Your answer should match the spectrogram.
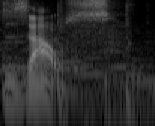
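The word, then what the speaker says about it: SSAWS: Perhaps spring, summer, autumn, winter, snow, pronounced Zaus.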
